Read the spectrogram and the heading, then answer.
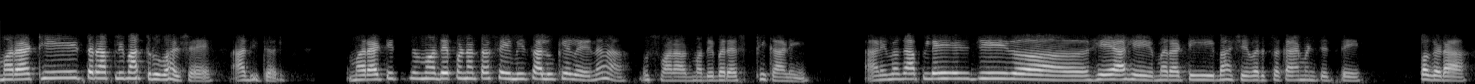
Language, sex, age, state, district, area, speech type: Marathi, female, 45-60, Maharashtra, Osmanabad, rural, conversation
